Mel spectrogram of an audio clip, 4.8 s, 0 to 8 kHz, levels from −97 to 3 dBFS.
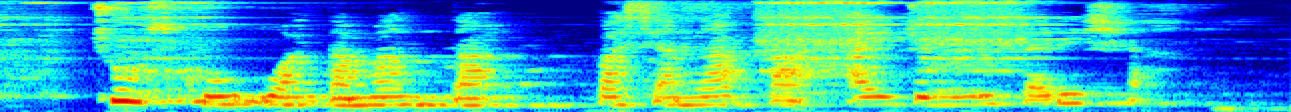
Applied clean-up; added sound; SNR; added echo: classical method WPE with log-MMSE.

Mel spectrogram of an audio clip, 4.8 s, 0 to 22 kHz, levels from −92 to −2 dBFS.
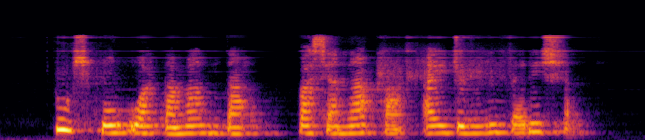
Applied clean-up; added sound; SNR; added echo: neural mask model DeepFilterNet 3.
